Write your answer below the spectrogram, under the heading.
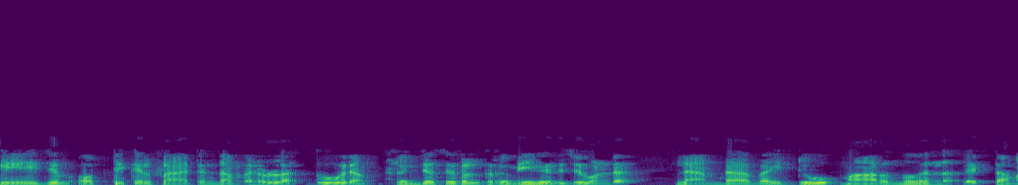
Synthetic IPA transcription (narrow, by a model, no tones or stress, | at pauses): ɡejd͡ʑumo̞p̚tikʲːɐlfɭaːtːint̪ɐmːiluɭːɐ̰d̪uːɾɐmfriɲd͡ʑɐsuɣɐɭkremiːɣɐɾit͡ɕːuɣo̞ɳɖɨ | laːmɖaːbɐjtuːmaːrunːue̞nːɨʋek̚t̪ɐmaː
